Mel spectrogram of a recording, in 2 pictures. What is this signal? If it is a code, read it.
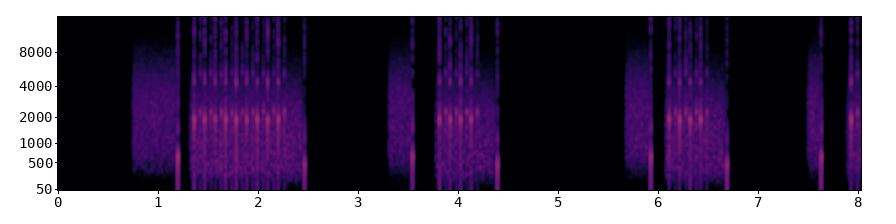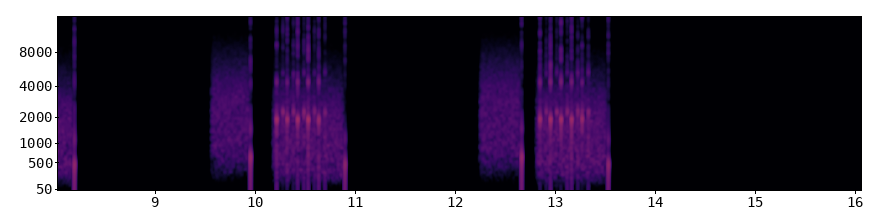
Pulse dialling, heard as a rotary dial, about 10 pulses a second. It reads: 9 4 4 1 5 5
